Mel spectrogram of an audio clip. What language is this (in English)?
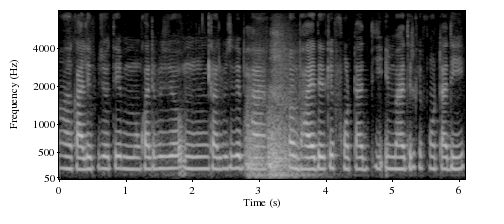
Bangla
